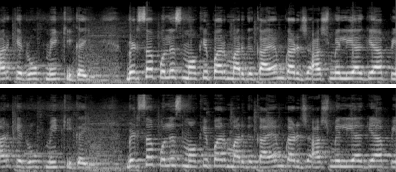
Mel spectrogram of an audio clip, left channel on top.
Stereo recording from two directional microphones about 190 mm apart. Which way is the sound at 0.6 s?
30° left (ahead or behind).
